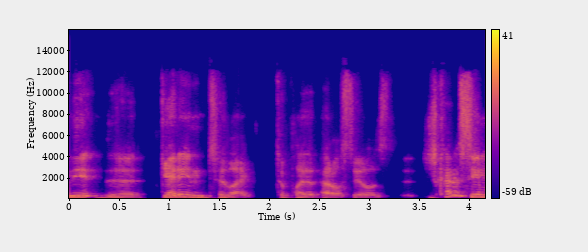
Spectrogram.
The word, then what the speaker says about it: pedal steel: I was so fascinated with your steel pedal guitar. Am I saying it correct? Yeah, pedal steel.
